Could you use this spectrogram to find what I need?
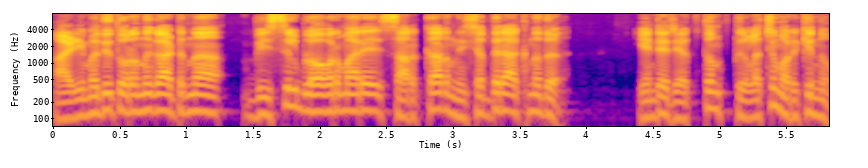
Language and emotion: Malayalam, angry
